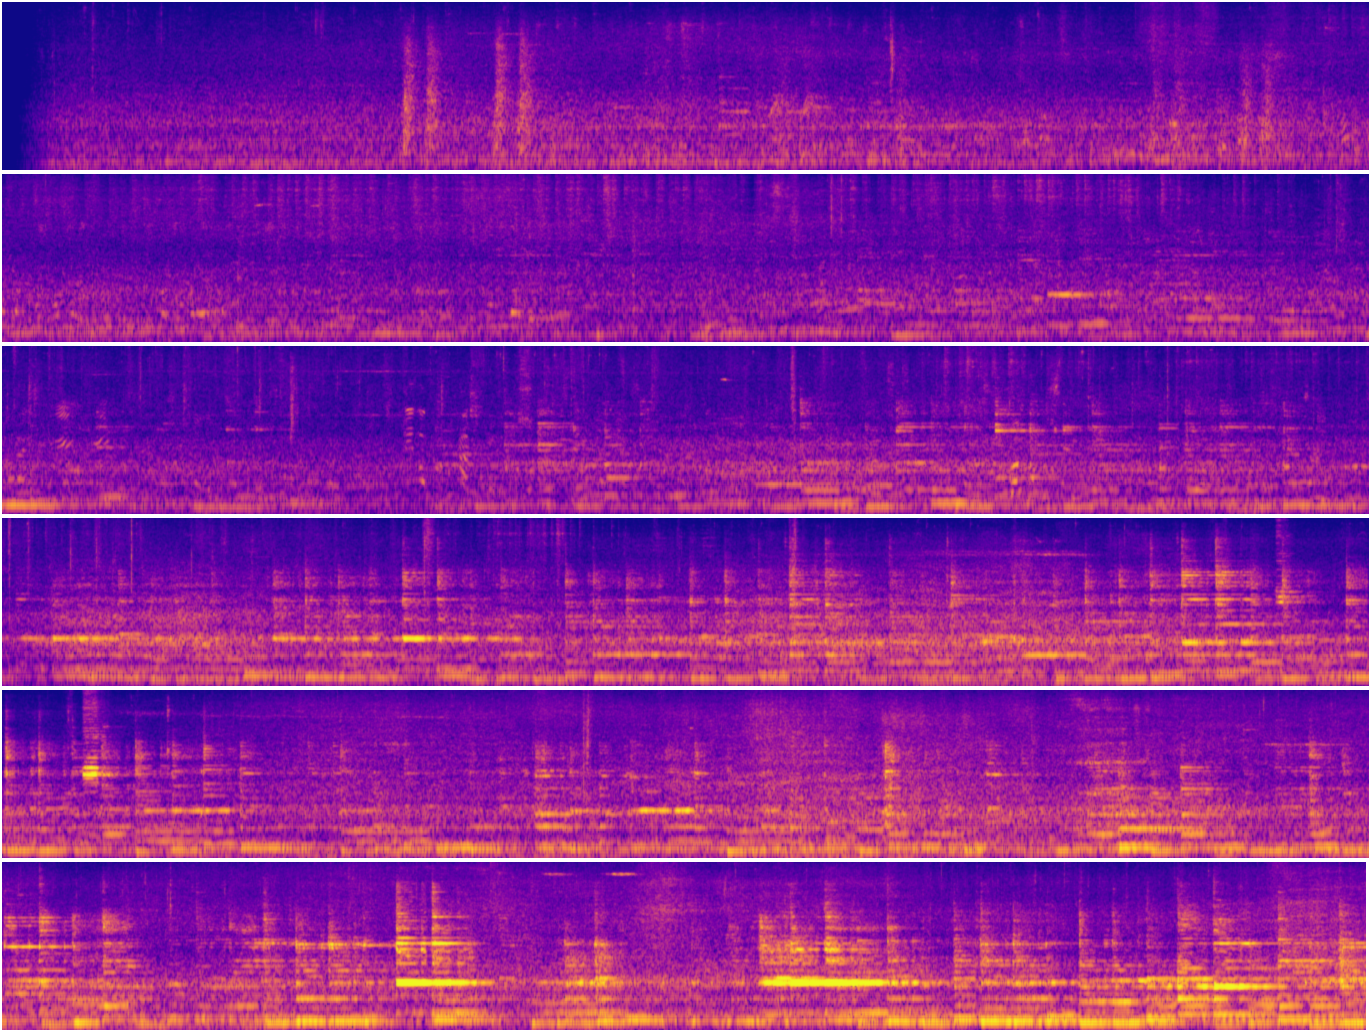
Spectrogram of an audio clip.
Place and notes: пр. Ленина, Барнаул, Алтайский край, Россия - Street musician near Pioneer mall
Street musician near Pioneer mall. Music (guitar through cheap amplifier), crowd, traffic, streetcars.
